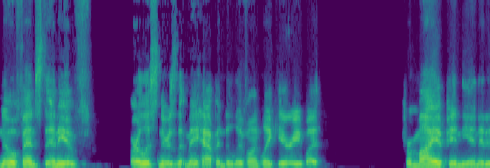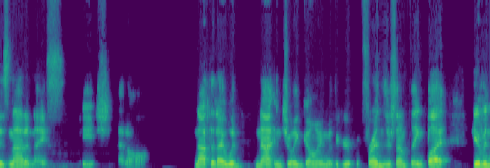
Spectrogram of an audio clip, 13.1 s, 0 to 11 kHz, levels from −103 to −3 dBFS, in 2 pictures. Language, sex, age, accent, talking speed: English, male, 20-39, American, 195 wpm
